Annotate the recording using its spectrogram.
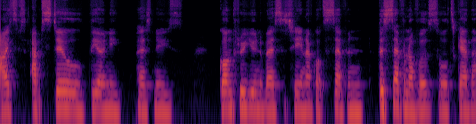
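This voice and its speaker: A woman with a Liverpool accent speaks at a fairly quick pace, her pitch fairly low. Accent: Liverpool (Scouse). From Liverpool, England. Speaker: academic discussing working-class education. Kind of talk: casual panel chat.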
